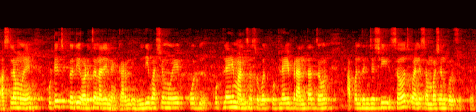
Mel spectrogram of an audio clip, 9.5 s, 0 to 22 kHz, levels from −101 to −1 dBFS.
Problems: constant background noise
